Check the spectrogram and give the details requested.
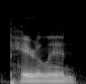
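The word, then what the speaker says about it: Pearland: Steely grew up in perland perland Texas or perland it's spelled like the fruit peir perland so perland think perland Texas and is a graduate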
